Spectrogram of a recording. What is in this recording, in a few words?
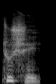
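"toucher", French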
